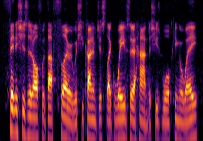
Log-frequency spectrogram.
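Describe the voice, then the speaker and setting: A man co-hosting a casual review podcast with a deep, low voice. He rambles enthusiastically, peppering his talk with "like.". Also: fairly even intonation, fast. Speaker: podcast co-host.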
